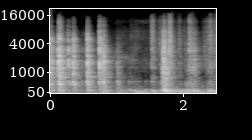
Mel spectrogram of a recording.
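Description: Ratcheting, clicking tool work on a screw in a Dometic cooktop, a series of close, sharp mechanical bursts with brief pauses between them.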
